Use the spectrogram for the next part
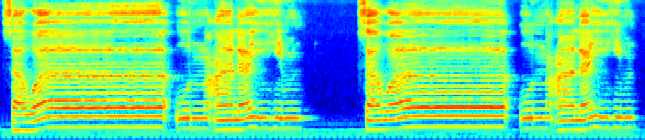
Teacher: tanwin dibaca jelas, a dibaca jelas dan tidak dengung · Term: izhar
